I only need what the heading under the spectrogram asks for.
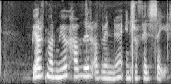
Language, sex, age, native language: Icelandic, female, 11, Icelandic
